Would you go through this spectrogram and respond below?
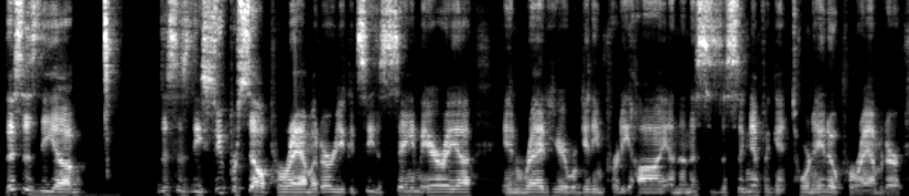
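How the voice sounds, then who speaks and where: A man's voice: mid-range voice, brisk, low-quality recording. Middle-aged male chief meteorologist, nasal and congested from a cold, casual explanatory delivery. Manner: explanatory, relaxed, with frequent fillers. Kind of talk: weather briefing.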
